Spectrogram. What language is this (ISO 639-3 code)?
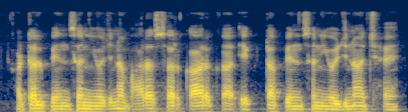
mai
